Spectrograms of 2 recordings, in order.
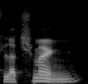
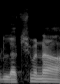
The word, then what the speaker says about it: Lakshmana: Understanding the character of Lakshman or Lakshmana, however you want to pronounce it. South Indians might say Lakshmana, North Indians might say Lakshman.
